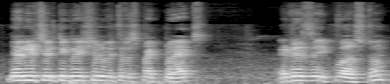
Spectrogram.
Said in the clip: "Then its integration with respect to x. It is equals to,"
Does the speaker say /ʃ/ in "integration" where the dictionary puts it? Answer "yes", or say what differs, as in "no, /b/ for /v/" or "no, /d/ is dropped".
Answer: yes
